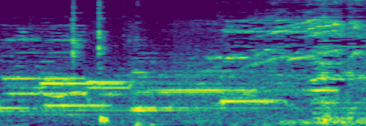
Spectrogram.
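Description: A simple electronic melody in steady, jingle-like notes stepping from pitch to pitch.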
